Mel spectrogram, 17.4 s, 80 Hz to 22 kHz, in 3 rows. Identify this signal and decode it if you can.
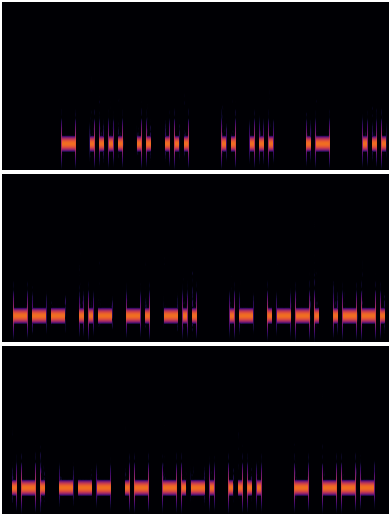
Morse code, heard as a keyed tone, about 17 wpm, 700 Hz. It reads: THIS IS A SOUND APPROACH TO
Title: Sentences from Top 1000 Words - Review Part 6 - 17wpm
